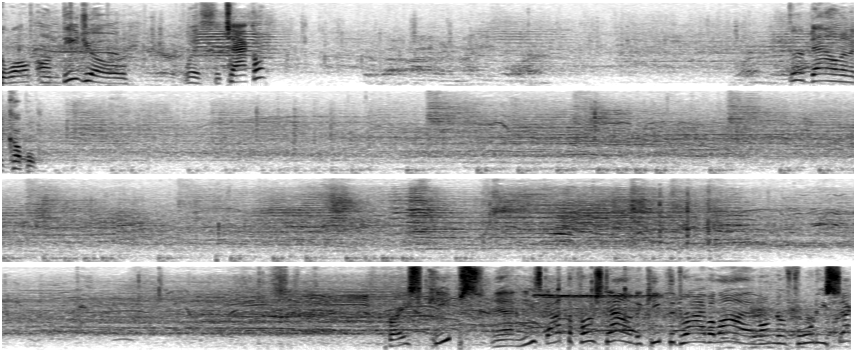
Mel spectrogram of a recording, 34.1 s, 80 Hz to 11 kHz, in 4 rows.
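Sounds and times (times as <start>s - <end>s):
stadium crowd noise: 0.0s - 34.0s.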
